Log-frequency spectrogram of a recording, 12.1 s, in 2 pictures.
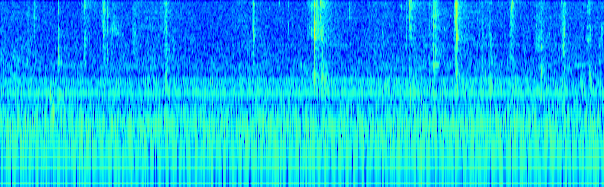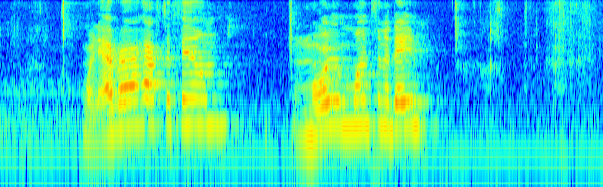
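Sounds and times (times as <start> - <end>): faint chewing and mouth clicks: 4.0 - 6.8, 10.6 - 11.8.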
